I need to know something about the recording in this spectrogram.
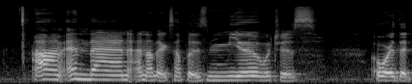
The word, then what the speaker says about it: mieux: Just ignore the X. It's just mieux.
